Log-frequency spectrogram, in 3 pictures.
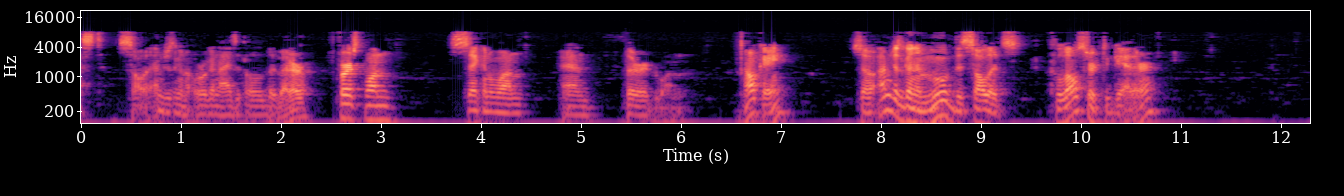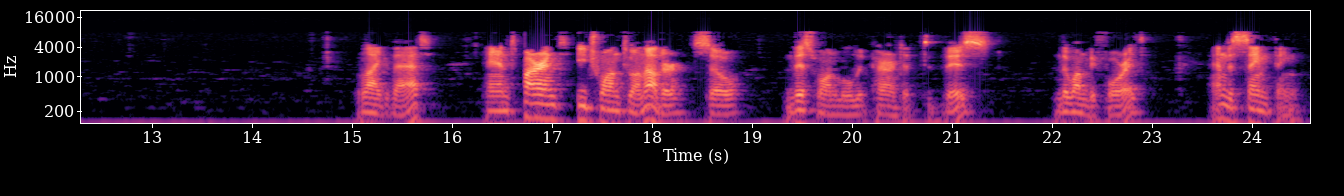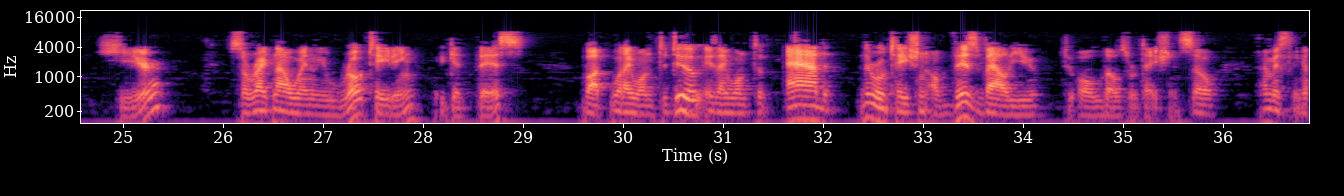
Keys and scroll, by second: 31.5 KP_0, 31.7 Return, 36.3 KP_0, 36.6 Return.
